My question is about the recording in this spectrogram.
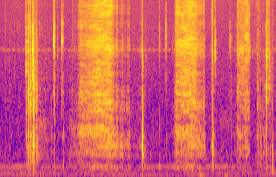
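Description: Craft knife cutting homemade chipboard along a steel ruler: two long cutting strokes, about a second and a half and three and a half seconds in, with short sharp clicks of blade and ruler between them. The blade is dull and drags through the board.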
